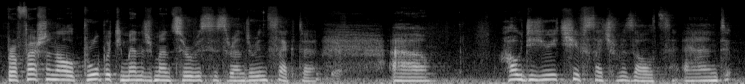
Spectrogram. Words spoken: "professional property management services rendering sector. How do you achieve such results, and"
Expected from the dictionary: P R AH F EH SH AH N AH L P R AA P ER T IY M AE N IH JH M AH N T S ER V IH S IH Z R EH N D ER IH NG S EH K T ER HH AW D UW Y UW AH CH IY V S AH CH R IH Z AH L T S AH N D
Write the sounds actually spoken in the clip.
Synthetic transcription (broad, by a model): P R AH F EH SH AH N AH L P R AA P ER T IY M AE N IH JH M AH N T S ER V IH S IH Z R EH N D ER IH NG S EH K T ER HH AW D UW Y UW AH CH IY V S AH CH R IH Z AH L T S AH N D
